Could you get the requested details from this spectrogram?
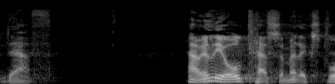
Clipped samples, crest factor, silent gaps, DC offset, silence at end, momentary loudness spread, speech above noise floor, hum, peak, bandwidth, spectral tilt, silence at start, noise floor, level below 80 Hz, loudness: under 0.1%; 22 dB; none; under 0.1%; 0 s; 19 LU; 49 dB; none; -6 dBFS; 13.5 kHz; -4 dB/octave; 0 s; -75 dBFS; -60 dBFS; -25 LUFS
